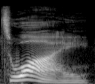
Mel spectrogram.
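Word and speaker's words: why: تکرار کنید لطفا ب وا ب یعنی اما وا یعنی چرا دقت بکنید که دوستان اچ در اینجا ناخواناست و دبلیو رو وقتی میخواید تلفظ کنید لبهاتون حالت لولهای باشه اما چرا چون تلفظ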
